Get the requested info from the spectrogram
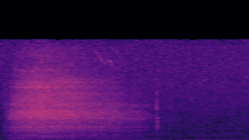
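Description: A man's single soft breath out, picked up close by a headset microphone, fading away over about a second as he holds the effort of a side-lying inner-thigh lift.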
